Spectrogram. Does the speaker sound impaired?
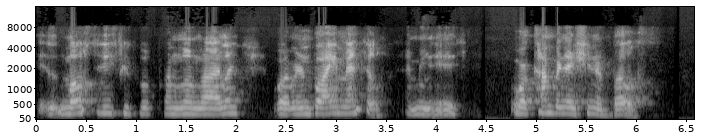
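Yes: Parkinson's disease; first sign one arm not moving, noticed by husband, onset much younger than father, father also had Parkinson's, sought care from Susan Bressman; about 12 years since onset, attends boxing classes; voice affected, asks whether listeners can understand.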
